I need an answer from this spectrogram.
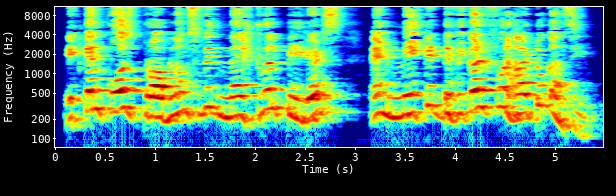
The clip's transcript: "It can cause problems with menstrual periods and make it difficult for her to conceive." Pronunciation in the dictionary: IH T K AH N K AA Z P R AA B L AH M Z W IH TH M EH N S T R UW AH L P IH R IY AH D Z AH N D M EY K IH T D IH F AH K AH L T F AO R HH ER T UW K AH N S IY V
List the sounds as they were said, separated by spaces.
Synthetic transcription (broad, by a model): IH T K AH N K AA Z P R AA B L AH M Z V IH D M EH S T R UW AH L P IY R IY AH D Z AH N D M EY K IH T D IH F AH K AH L T F AO R HH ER T UW K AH N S IY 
